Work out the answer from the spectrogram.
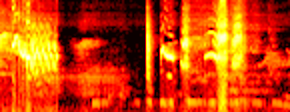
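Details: Short burst of white-rumped shama song for prompting a lazy young bird: a harsh buzzy rattle followed by a few sharp whistled notes and a loud chattering phrase.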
